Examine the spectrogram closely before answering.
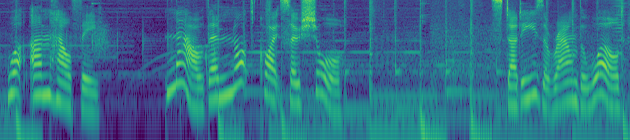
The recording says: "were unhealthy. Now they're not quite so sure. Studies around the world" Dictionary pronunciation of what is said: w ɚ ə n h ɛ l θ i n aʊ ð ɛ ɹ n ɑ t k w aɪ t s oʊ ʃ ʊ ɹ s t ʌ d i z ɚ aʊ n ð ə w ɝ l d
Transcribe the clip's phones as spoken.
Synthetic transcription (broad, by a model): w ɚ ə n h ɛ l θ i n aʊ ð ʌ ɹ n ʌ t k w aɪ t s oʊ ʃ ʊ ɹ s t ʌ d i z ɚ aʊ n ð ə w ɝ l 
